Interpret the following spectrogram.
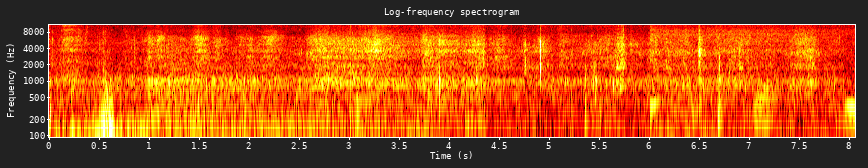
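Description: Footsteps and low street ambience picked up by a handheld camera while walking, with a loud knock about half a second in, a couple of sharp clicks around the middle and faint voices near the end.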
